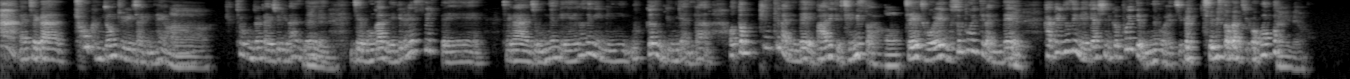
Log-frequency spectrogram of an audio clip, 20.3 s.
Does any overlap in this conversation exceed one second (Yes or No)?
No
